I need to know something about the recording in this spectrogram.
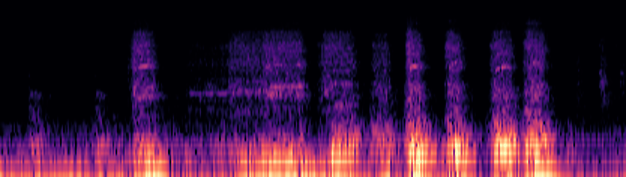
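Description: Cordless drill/driver driving screws into a plywood wall panel in a series of short bursts, with one longer run, its motor whining under load.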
